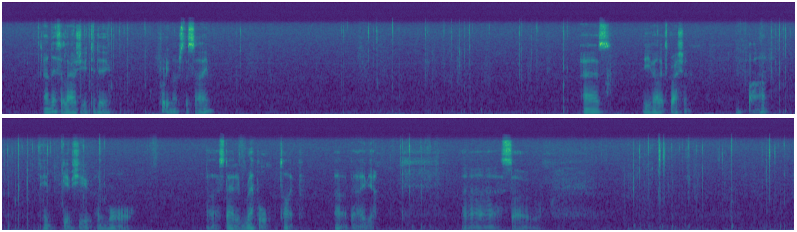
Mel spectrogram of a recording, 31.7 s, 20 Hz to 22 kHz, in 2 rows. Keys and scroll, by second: 2.9 Tab, 2.9 Return, 6.9 q, 7.9 Tab, 9.6 Tab, 11.2 Return.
